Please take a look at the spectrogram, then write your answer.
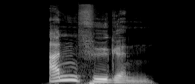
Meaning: to append
- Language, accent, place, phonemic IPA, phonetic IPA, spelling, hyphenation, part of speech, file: German, Germany, Berlin, /ˈanˌfyːɡən/, [ˈʔanˌfyːɡŋ̍], anfügen, an‧fü‧gen, verb, De-anfügen.ogg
